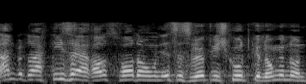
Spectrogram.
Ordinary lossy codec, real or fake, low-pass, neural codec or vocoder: AAC, 32 kbps; fake; 7.2 kHz; codec, 16 kHz in and 24 kHz out, 2.2 kbps, FireRedTTS-2 codec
